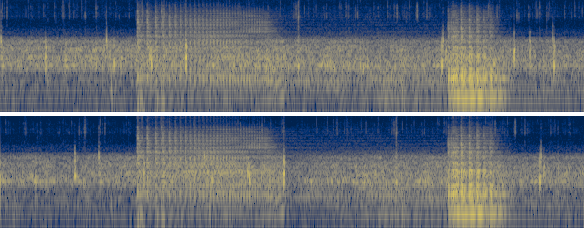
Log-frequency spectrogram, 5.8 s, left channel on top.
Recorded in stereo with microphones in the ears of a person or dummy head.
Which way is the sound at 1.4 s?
15° right (ahead or behind).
